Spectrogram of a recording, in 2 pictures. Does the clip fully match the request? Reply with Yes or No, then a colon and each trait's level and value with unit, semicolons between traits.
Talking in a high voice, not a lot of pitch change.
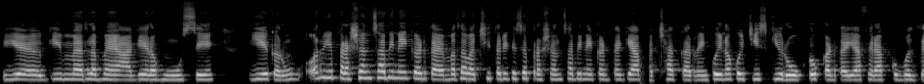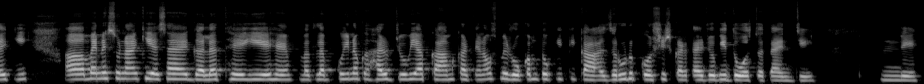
Yes: high, 230 Hz; narrow, 2.0 semitones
